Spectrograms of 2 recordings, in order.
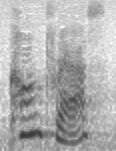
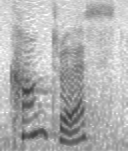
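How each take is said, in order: The two takes are said the same way.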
